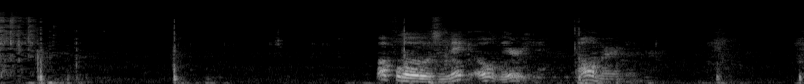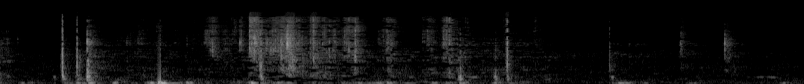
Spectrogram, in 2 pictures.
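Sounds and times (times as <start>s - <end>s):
foil wrapper crinkling and tearing: 0.0s - 0.6s, 9.3s - 13.5s.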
